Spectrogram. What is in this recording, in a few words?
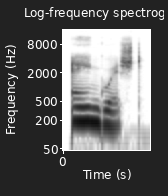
"anguished", spelling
